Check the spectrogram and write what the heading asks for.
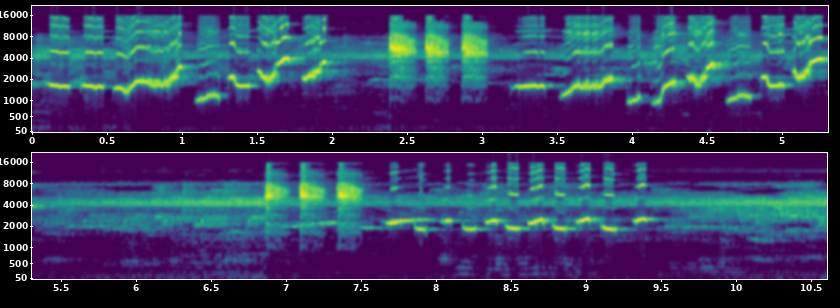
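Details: White-rumped shama training track for caged birds, mixed with other birds' material such as canary and lovebird. Loud, varied whistled phrases sweep up and down, then a rapid series of short repeated chirps near the end, with a steady high hiss behind.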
